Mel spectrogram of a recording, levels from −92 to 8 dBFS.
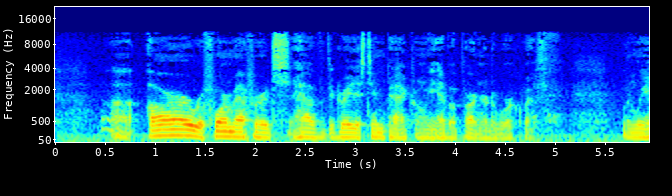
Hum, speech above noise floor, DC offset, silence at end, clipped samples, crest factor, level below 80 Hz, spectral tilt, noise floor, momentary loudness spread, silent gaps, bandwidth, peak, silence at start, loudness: none; 21 dB; under 0.1%; 0 s; under 0.1%; 18 dB; -44 dBFS; -6.5 dB/octave; -44 dBFS; 18 LU; none; 11.5 kHz; -6 dBFS; 0 s; -23 LUFS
